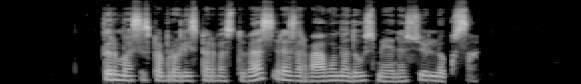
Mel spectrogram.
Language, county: Lithuanian, Vilnius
